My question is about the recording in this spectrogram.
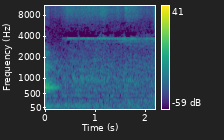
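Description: Low room tone in a pause between spoken phrases, with a faint steady high-pitched whine throughout. The last word tails off just at the start.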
